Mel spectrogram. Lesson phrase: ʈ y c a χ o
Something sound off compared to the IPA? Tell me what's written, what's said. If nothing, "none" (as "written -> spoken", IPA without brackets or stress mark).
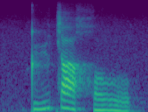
none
